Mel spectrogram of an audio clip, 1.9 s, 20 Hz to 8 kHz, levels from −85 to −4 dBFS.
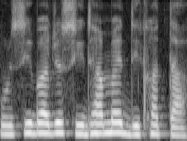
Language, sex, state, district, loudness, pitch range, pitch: Bhojpuri, female, Uttar Pradesh, Ghazipur, -15 LUFS, 180-210 Hz, 195 Hz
